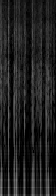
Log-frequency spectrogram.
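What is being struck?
Kitchen scrubbing sponge.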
